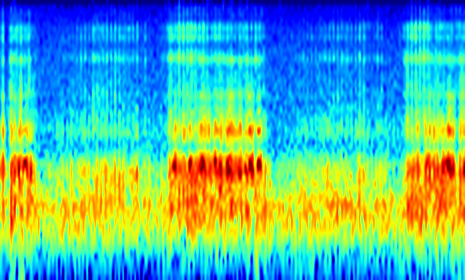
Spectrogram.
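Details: Kitten Pearl purring softly to aid relaxation and sleep, the low continuous rumble rising into stronger bursts about every two seconds, then easing back between them.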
